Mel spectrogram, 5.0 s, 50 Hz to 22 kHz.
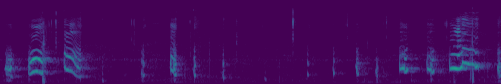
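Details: Two-week-old German Shepherd puppy from a litter of ten born August 18th, 2012 in Chestermere, Alberta, giving sharp, high, rising-falling squeals and whimpers in short bursts, with small bumps and handling noises between them.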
